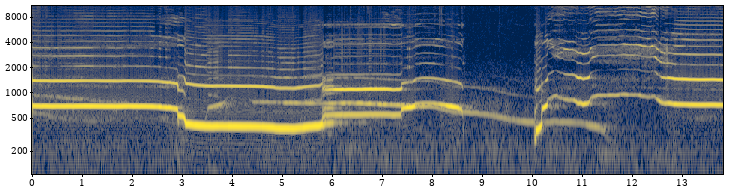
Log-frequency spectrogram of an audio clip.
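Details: Chorus of wolf howls with several long drawn-out voices overlapping. One drops to a deeper sustained note and then climbs again, while others glide gently downward. A short break comes before a new higher howl rises and holds.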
